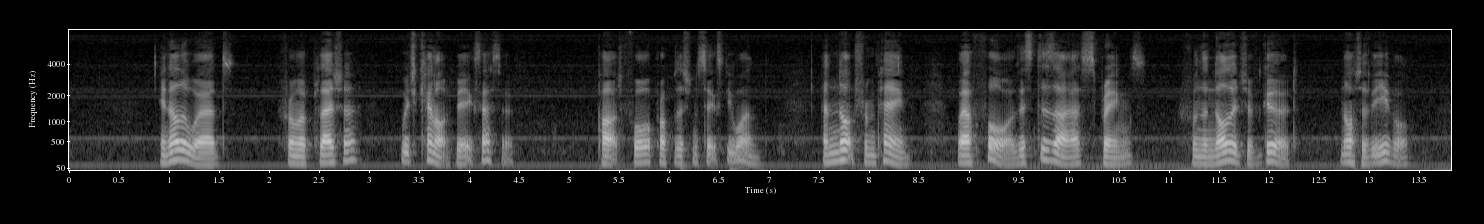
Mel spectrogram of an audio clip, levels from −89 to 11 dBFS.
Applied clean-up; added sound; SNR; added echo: none; none; none; none.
